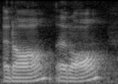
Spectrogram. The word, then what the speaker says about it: at all: What happens here is we link, the T becomes a flap. The first A of at, rather than being a full sound, might get a little bit reduced, so it sounds a little bit more like at all. So I would kind of think about it like this, and then we have the all is stressed.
